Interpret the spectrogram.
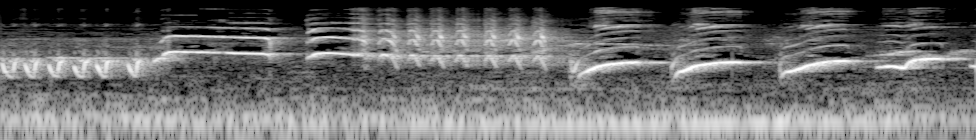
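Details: Laughingthrush (poksay) sound used as a lure for a bird that has gone silent. Quick repeated trills open into a long steady whistle and buzzy rattle, followed by loud upward-curving whistles repeated every half second.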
